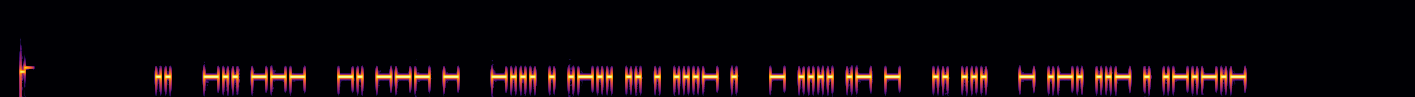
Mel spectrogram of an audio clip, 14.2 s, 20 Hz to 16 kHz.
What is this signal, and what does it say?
Morse code, heard as a keyed tone, about 25 wpm, 700 Hz. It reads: I DO NOT BELIEVE THAT IS TRUE.
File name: practice / 25wpm / Sentences with 4-Word Phrases - 25wpm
